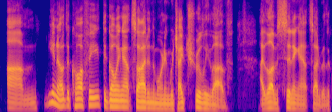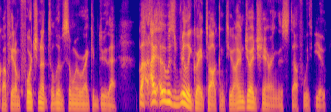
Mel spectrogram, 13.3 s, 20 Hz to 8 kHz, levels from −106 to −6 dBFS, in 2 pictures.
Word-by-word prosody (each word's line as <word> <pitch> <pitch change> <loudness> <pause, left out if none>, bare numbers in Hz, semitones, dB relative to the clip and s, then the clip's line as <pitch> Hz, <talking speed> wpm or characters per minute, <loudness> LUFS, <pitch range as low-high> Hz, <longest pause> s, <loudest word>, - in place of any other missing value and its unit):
um, 90 +2 -3 0.2
you 195 +3 -2
know, 130 -7 +1
the 135 +1 -5
coffee, 140 +3 -1
the - - -3
going 120 -1 +1
outside 110 -1 +3
in 100 0 -3
the 95 - -4
morning, 90 -2 -4
which 90 0 -2
I 95 - +4
truly 95 -3 -2
love. 65 -6 -4 0.5
I 80 - -2
love 100 -1 +1
sitting 95 -6 +1
outside 80 -1 -5
with 75 +1 -12
the - - -12
coffee, - - -6
and 80 - +1
I'm 80 - -6
fortunate 100 -1 0
to 85 - -7
live 95 -3 -4
somewhere 90 -2 0
where 85 0 -4
I - - -3
can 75 -1 -12
do 85 +2 -8
that. - - -5 0.5
But - - +4
I - - +11 0.2
it 225 - +6
was 190 -8 +4
really 150 - +7
great 90 - 0
talking 75 -1 -1
to - - -6
you. 85 - -3
I 105 - 0
enjoyed 110 -3 +1
sharing 70 -7 -3
this 70 0 -7
stuff - - -6
with 75 -2 -12
you. - - -10
95 Hz, 220 wpm, -27 LUFS, 85-120 Hz, 0.5 s, I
